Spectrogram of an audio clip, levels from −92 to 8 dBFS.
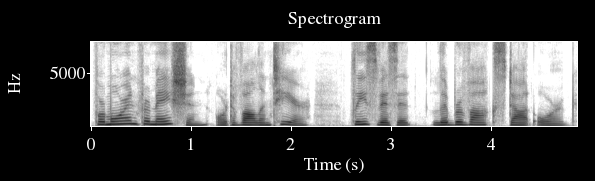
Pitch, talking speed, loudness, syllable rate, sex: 210 Hz, 135 wpm, -17 LUFS, 4.8 syllables/s, female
